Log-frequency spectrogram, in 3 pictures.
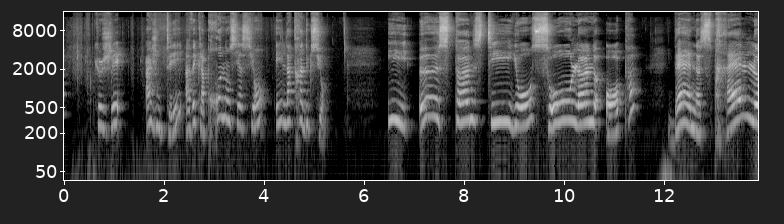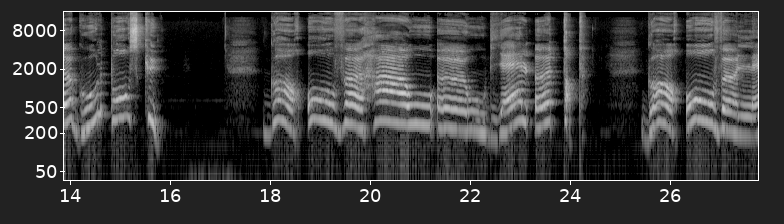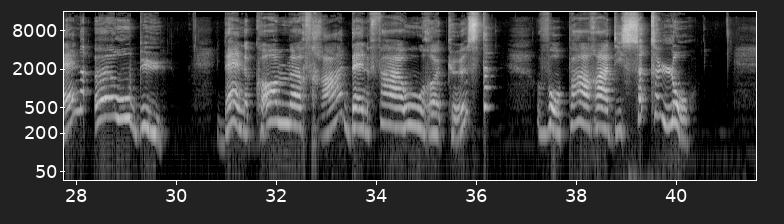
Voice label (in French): Morgensang Texte Danois lu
